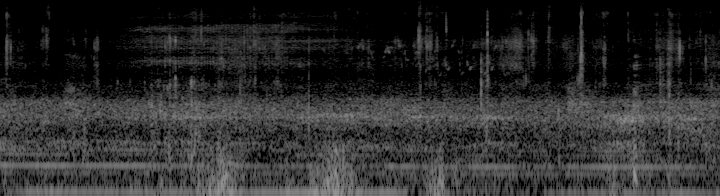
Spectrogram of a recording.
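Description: Footsteps and scuffing on a dry dirt-and-grass riverbank, with a few louder thumps about three, five and six and a half seconds in.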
